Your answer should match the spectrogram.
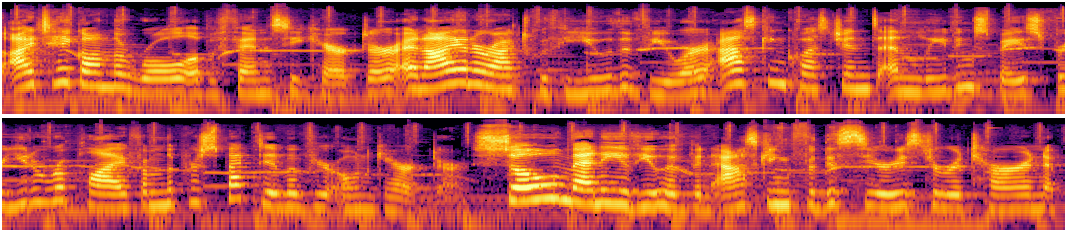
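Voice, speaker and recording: A woman hosting a roleplay video, presenting scripted material directly to the viewer. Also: a little high. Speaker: video host and creator. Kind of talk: scripted upbeat presenting to camera.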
